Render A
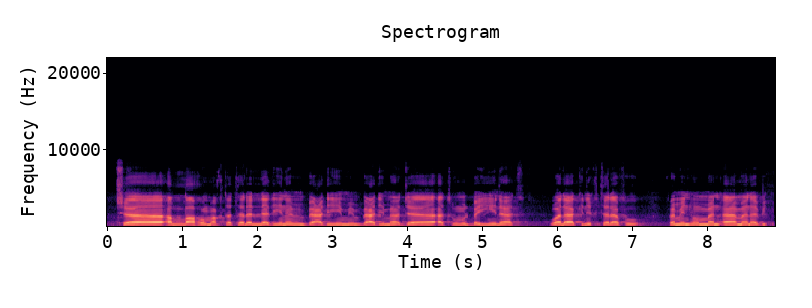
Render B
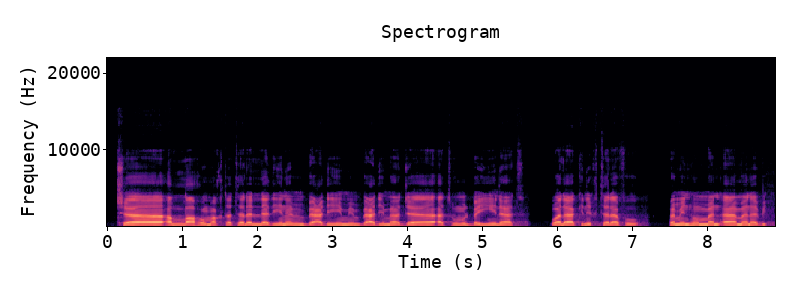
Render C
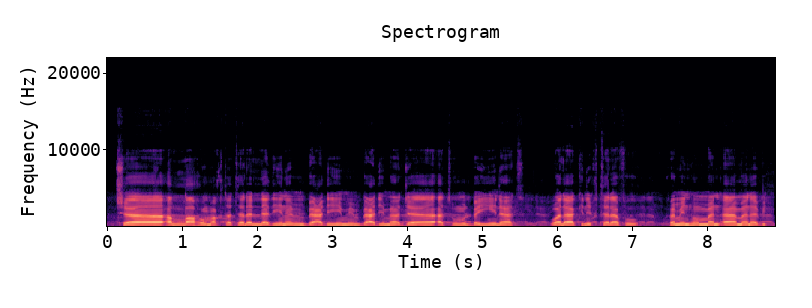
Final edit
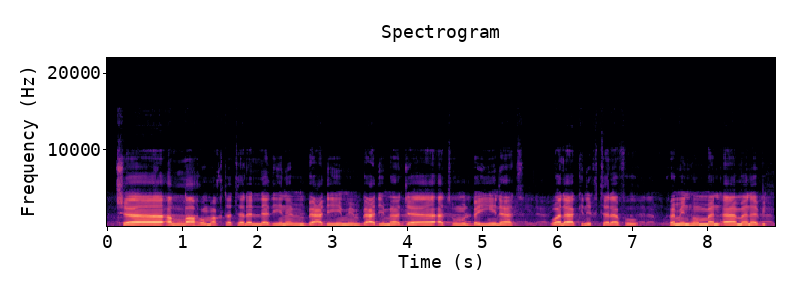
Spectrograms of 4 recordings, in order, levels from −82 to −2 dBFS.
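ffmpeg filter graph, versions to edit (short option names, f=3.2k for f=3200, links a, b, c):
-filter_complex "[1:a]asplit=2[a][b];[2:a]asplit=3[c][d][e];[c]atrim=end=1.212[f];[a]atrim=start=1.208:end=2.572[g];[d]atrim=start=2.568:end=6.172[h];[b]atrim=start=6.168:end=6.982[i];[e]atrim=start=6.978[j];[f][g]acrossfade=d=0.004:c1=hsin:c2=hsin[k];[k][h]acrossfade=d=0.004:c1=hsin:c2=hsin[l];[l][i]acrossfade=d=0.004:c1=hsin:c2=hsin[m];[m][j]acrossfade=d=0.004:c1=hsin:c2=hsin"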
